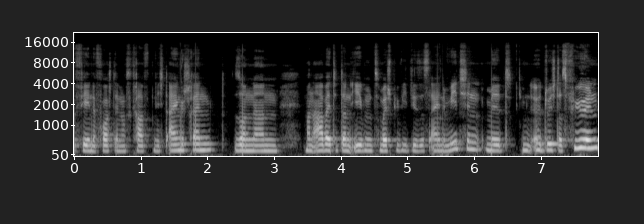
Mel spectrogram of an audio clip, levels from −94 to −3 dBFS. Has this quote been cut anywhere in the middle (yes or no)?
yes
